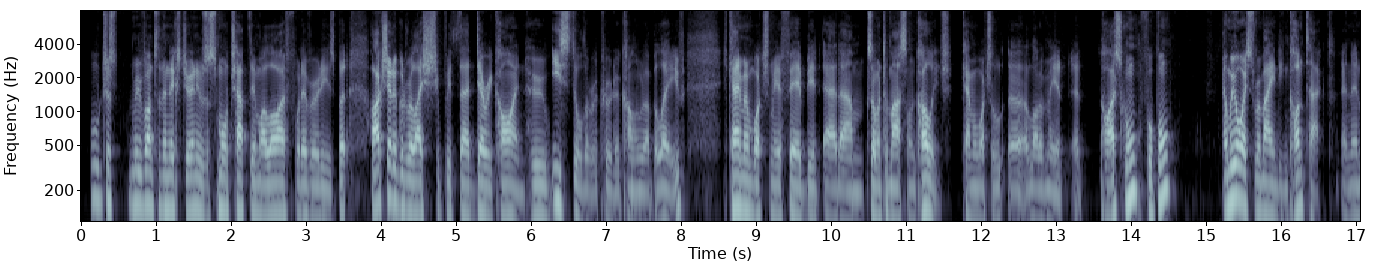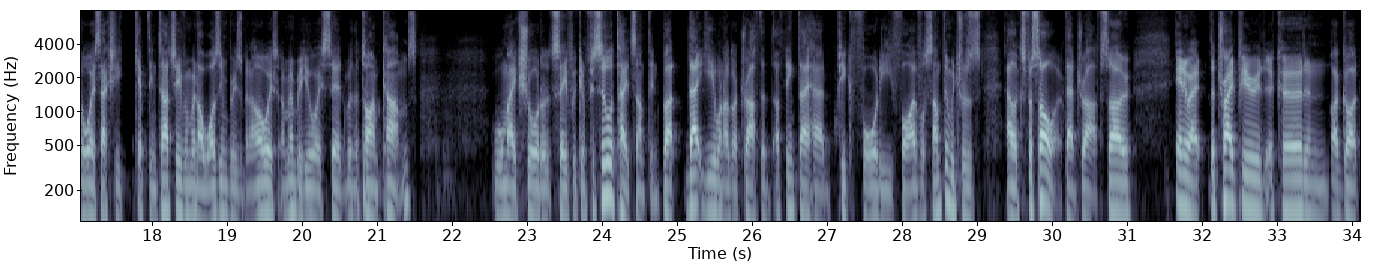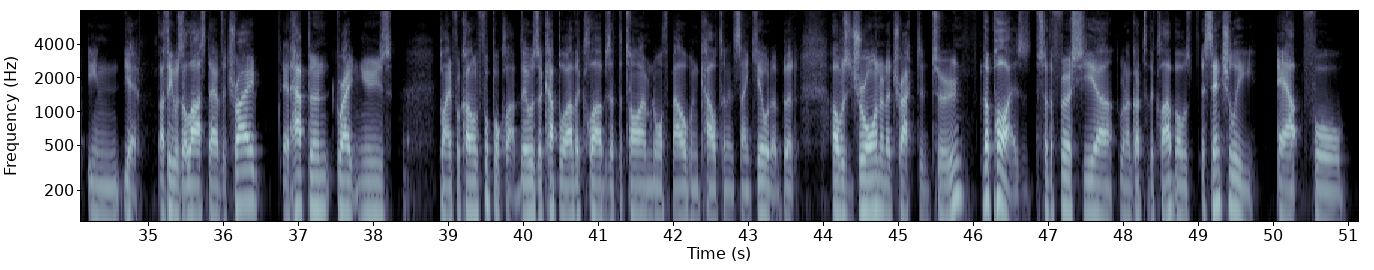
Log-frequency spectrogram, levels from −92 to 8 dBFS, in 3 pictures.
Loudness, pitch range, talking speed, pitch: -24 LUFS, 105-125 Hz, 230 wpm, 115 Hz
